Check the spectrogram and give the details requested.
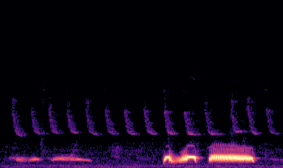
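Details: Spotted dove giving a thúc gù coo: soft, low, falling murmurs, then a sharp double-humped note followed by a long, steady, strong coo. The surroundings are otherwise quiet.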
